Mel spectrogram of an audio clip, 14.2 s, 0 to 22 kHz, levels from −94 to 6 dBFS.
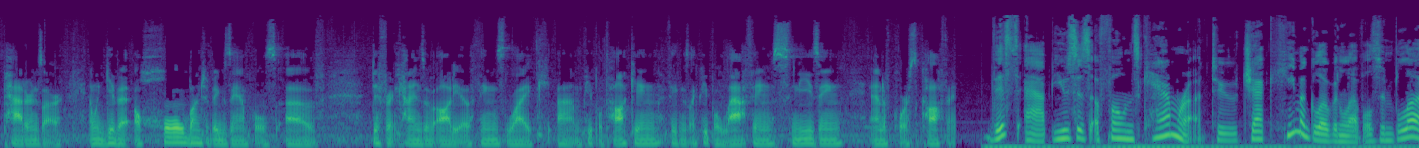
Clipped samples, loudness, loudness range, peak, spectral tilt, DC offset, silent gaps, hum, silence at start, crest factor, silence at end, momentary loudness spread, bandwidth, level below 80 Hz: under 0.1%; -30 LUFS; 5 LU; -10 dBFS; -5.5 dB/octave; under 0.1%; none; none; 0.05 s; 20 dB; 0 s; 11 LU; 15 kHz; -46 dBFS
